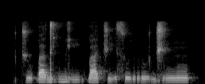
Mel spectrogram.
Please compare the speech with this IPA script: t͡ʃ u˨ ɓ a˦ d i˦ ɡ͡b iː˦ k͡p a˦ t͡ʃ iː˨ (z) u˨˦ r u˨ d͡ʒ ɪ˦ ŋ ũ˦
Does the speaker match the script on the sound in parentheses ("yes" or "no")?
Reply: no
